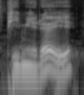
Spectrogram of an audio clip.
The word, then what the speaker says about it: 비밀의: But 비밀의 숲 literally means the secret forest or the forest of secrets because 비밀의 or can either work as an adjective before a noun or it can be like of secrets, 비밀의 숲.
